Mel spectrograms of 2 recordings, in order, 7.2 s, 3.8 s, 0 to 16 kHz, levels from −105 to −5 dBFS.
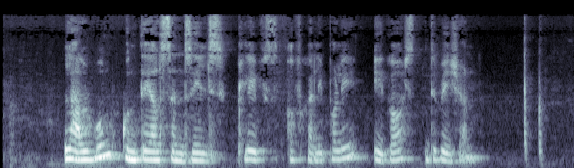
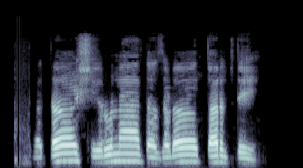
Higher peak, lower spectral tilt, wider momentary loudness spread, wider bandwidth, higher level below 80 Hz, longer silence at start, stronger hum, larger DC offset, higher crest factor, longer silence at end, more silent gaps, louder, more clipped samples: first, 0 dBFS vs -6 dBFS; second, -6 dB/octave vs -7.5 dB/octave; first, 19 LU vs 11 LU; first, 11.5 kHz vs 7.2 kHz; first, -54 dBFS vs -68 dBFS; first, 0.8 s vs 0.45 s; neither; neither; about the same, 18 dB vs 16 dB; second, 0.4 s vs 0.6 s; second, none vs 0.57-0.63 s; first, -17 LUFS vs -21 LUFS; neither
